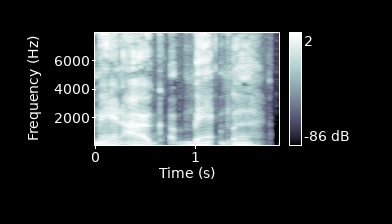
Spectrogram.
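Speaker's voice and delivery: Southern US hillbilly accent.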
